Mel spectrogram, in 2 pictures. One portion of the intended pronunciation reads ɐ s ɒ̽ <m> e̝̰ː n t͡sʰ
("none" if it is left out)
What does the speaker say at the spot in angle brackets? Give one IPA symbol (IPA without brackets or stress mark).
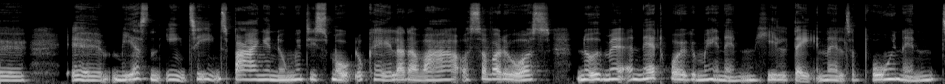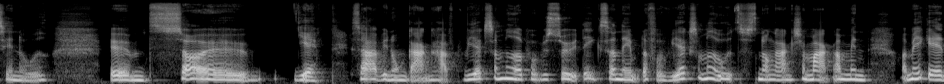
n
